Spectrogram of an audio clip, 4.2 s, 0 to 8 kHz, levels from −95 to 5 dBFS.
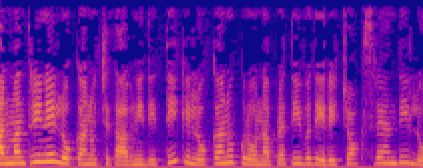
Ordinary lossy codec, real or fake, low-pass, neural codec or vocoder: none; real; none; none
